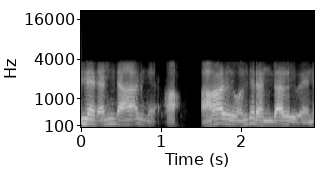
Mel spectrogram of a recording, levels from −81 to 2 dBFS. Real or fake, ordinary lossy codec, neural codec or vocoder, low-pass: fake; none; codec, 16 kHz in and 24 kHz out, 0.6 kbps, FireRedTTS-2 codec; 3.6 kHz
